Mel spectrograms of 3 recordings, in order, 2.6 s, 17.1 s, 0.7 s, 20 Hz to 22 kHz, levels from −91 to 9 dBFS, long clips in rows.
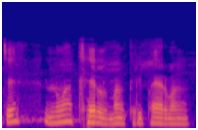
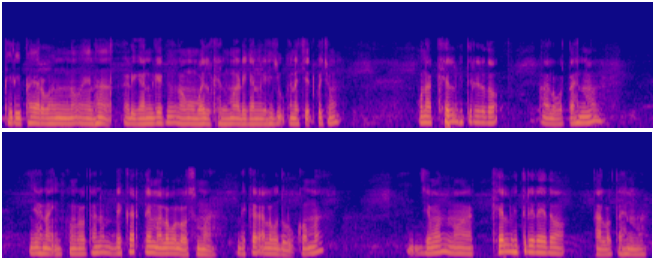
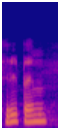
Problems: background sounds at intervals, background conversations at intervals, low volume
